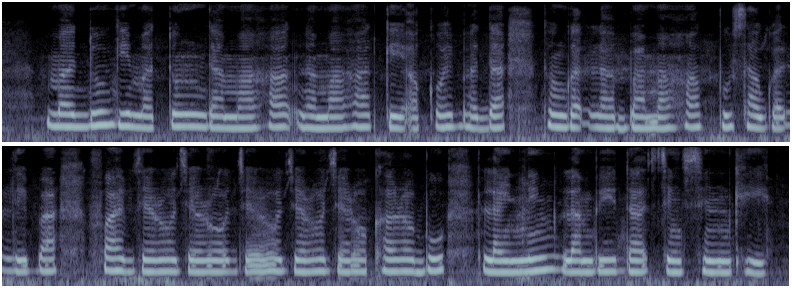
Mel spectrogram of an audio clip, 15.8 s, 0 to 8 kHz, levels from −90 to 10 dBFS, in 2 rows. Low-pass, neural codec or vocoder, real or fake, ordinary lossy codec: none; codec, 16 kHz, 16 kbps, FreqCodec, smaller model; fake; none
